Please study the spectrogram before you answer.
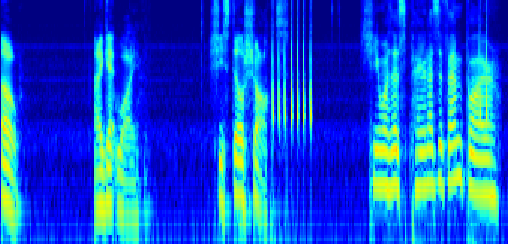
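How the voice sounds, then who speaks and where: A man's voice: on the high side, very animated, slow, very noisy. A man doing casual let's play commentary with wry asides, reading along and reacting as he goes. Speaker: gaming video host.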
